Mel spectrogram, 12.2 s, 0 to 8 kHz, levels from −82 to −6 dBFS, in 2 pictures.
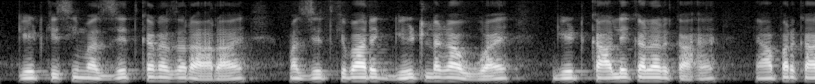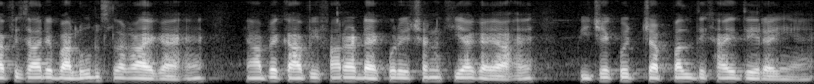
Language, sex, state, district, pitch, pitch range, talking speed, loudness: Hindi, male, Uttarakhand, Uttarkashi, 120 Hz, 110-125 Hz, 220 wpm, -17 LUFS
